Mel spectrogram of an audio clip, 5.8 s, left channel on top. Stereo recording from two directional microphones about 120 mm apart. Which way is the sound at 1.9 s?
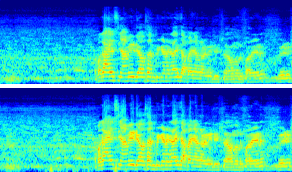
15° right (ahead or behind).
